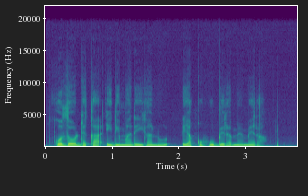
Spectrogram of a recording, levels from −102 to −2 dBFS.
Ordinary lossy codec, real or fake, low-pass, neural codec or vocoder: none; fake; 19.8 kHz; autoencoder, 48 kHz, 128 numbers a frame, DAC-VAE, trained on Japanese speech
